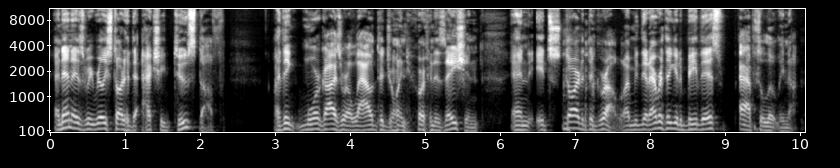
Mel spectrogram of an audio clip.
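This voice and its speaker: A middle-aged man who was a founding member of the club tells wry stories in a casual group chat, with frequent fillers. His mid-range voice is animated, fairly quick and a bit bright.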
